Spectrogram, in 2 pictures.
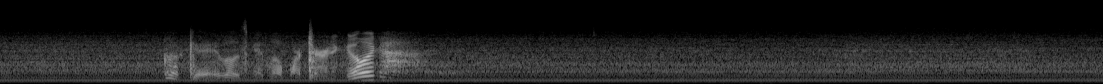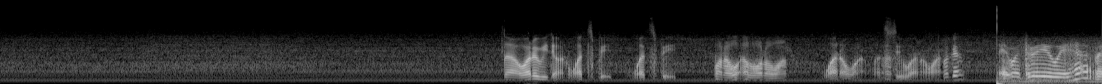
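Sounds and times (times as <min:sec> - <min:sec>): airplane engine drone in cabin: 0:00.0 - 0:22.0.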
